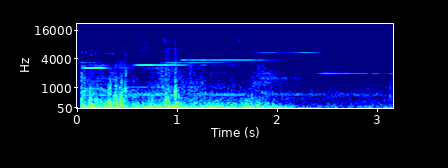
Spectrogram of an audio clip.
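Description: A horse gallops with heavy hoof thuds.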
